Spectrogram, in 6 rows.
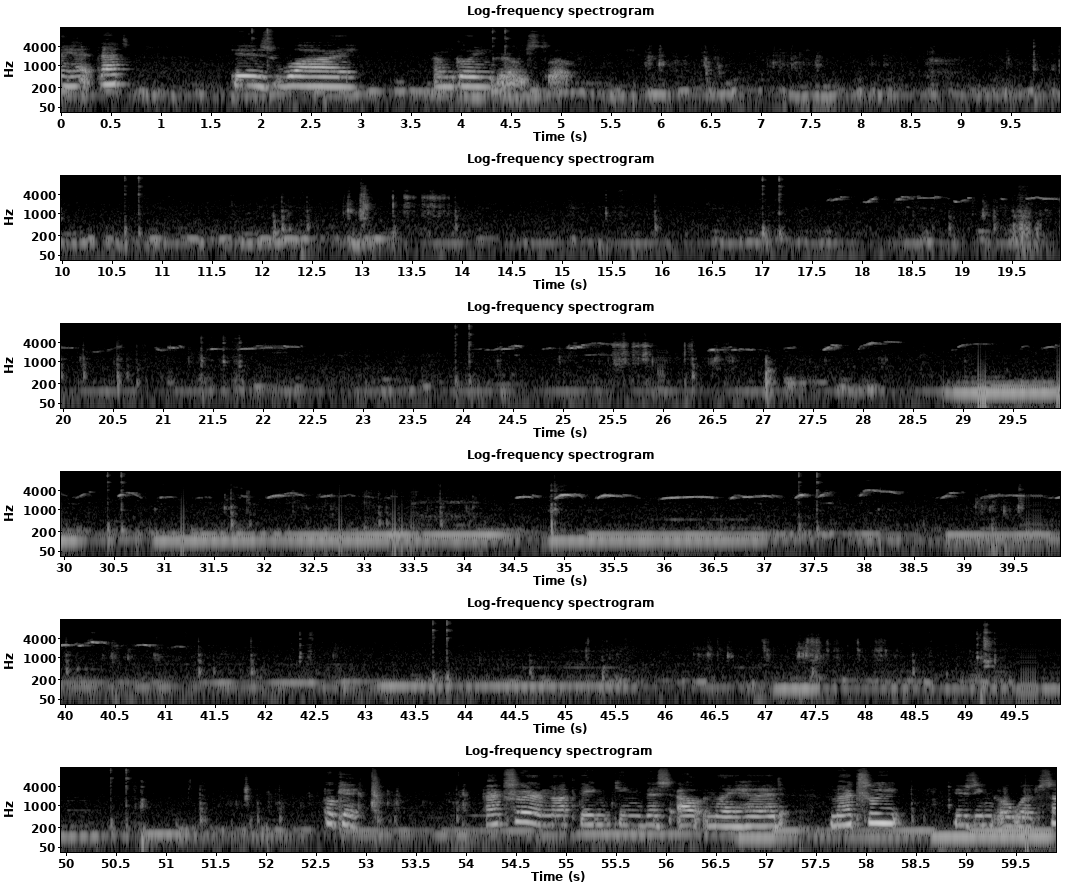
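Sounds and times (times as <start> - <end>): bird chirping and twittering: 17.6 - 22.4, 24.1 - 41.6
faint clicks: 23.9 - 24.3, 30.4 - 30.8.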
